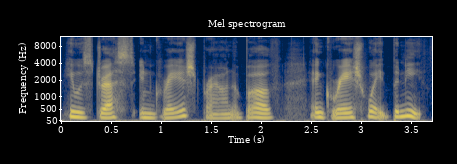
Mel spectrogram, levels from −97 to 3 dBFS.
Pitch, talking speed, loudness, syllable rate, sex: 185 Hz, 180 wpm, -19 LUFS, 4.8 syllables/s, female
